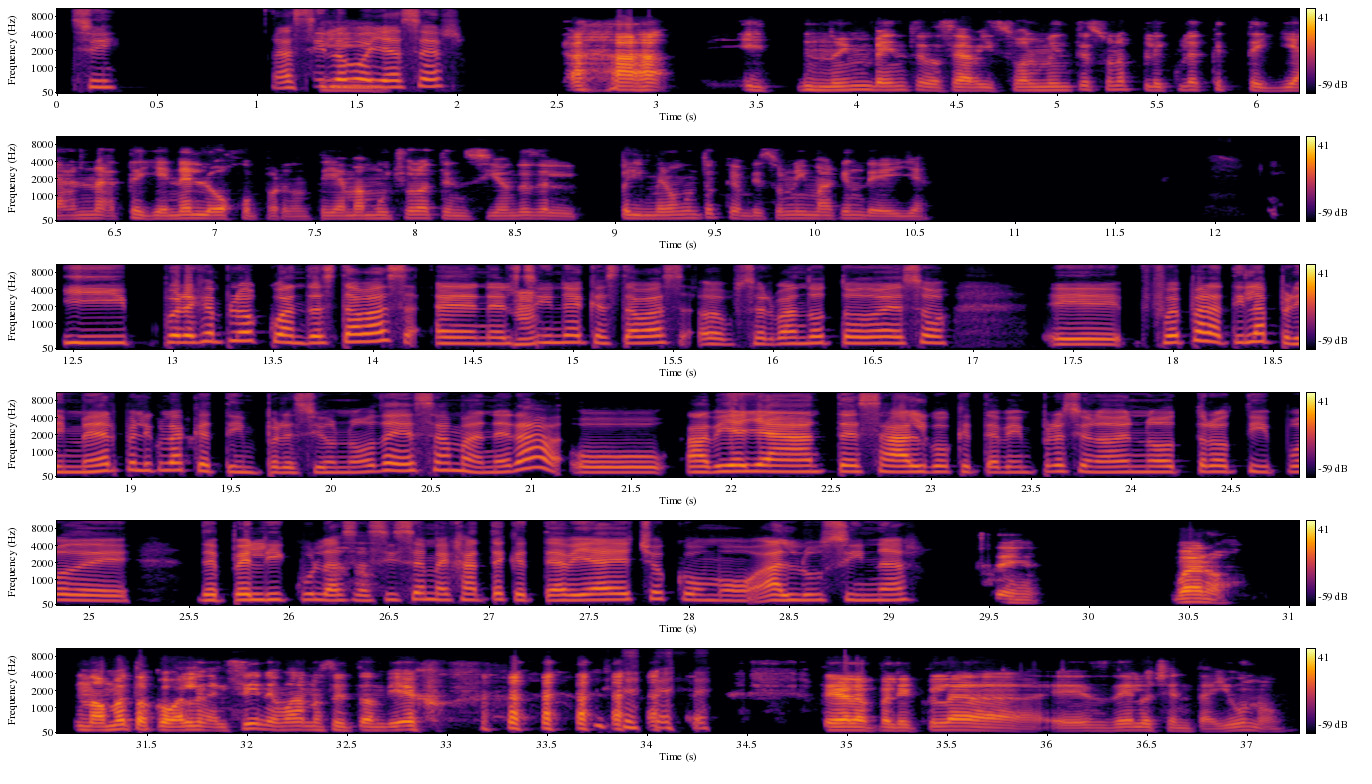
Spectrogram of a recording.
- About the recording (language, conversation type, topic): Spanish, podcast, ¿Cuál es una película que te marcó y qué la hace especial?
- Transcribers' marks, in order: other background noise; laugh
